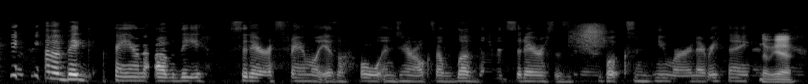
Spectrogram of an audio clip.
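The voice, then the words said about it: North Carolina accent. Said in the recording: “accent of hers is North Carolina, just like me”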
